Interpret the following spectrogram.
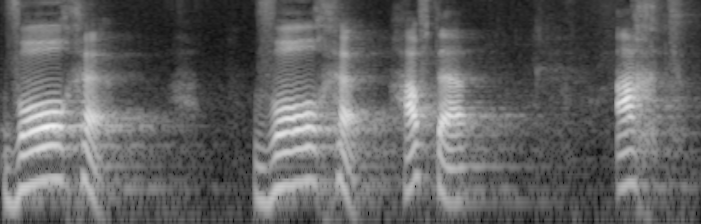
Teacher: bu kombinatsiyani biz h ya'ni qattiqroq h kabi talaffuz qilamiz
